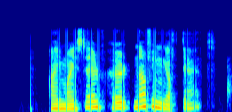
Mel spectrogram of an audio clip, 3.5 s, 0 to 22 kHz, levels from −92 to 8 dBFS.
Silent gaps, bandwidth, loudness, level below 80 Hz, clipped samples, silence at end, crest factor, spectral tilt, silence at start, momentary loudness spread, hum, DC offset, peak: none; 7.8 kHz; -28 LUFS; -56 dBFS; under 0.1%; 0.5 s; 16 dB; -6.5 dB/octave; 0.75 s; 10 LU; none; under 0.1%; -12 dBFS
